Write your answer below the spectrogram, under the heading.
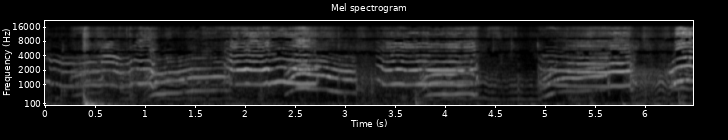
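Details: Newborn Jindo puppies crying on New Year's Day at a country house, during a litter of nine born between 8:30 am and 1 pm; overlapping high, wavering whines that rise and fall in drawn-out bursts, with a brief low thump near the start.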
